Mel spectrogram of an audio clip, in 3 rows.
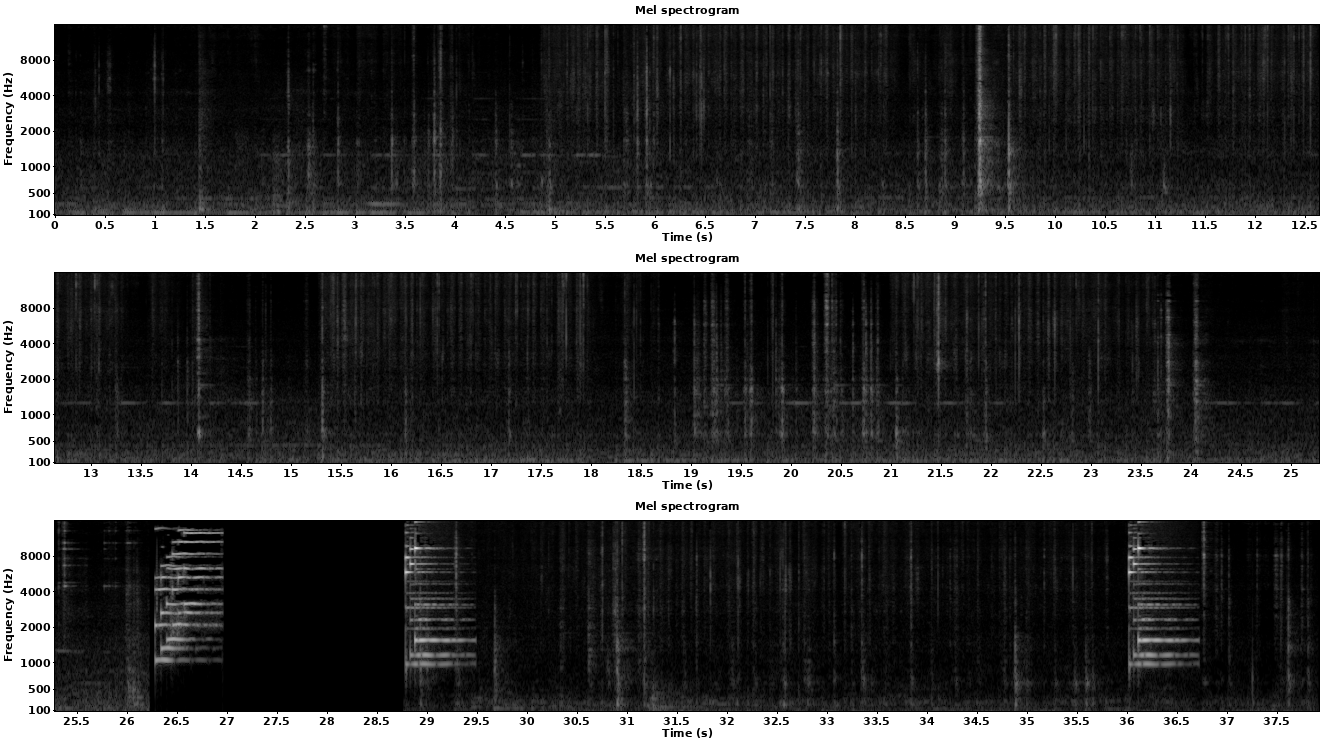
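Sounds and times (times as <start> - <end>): screwdriver clicks and scraping: 36.7 - 37.9.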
